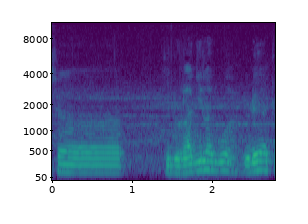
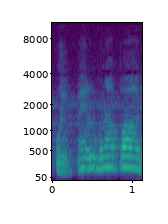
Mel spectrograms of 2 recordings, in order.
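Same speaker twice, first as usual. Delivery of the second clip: higher, startled, worried question; a touch of alarm, pitched up; imitating a scared friend; 6 semitones higher than usual. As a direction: mimic a frightened tentmate waking. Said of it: "si Andre ketakutan".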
